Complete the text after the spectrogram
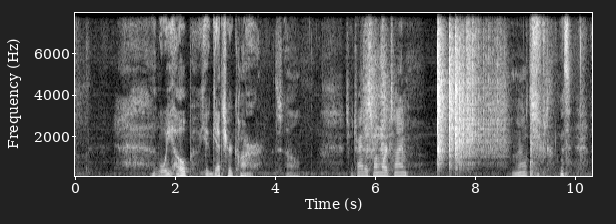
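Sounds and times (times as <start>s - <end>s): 
speech: 1.6s - 4.6s, 5.4s - 6.8s, 8.8s - 10.0s
coin being tossed, clinking and spinning: 5.7s - 6.6s, 7.2s - 8.7s.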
